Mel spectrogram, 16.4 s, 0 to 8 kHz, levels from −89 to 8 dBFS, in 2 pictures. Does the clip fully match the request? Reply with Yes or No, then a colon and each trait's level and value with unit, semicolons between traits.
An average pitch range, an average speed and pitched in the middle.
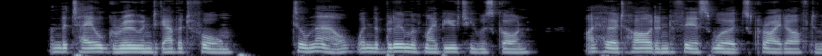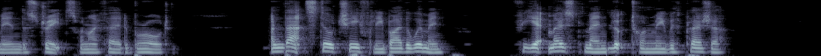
No: narrow, 2.2 semitones; average, 180 wpm; medium, 145 Hz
